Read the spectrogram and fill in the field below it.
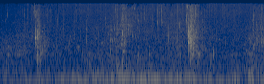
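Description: A river trip leader's oars dip and pull through river water, with three splashy strokes at a steady, unhurried rhythm over a constant low wash of flowing water. No voices.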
